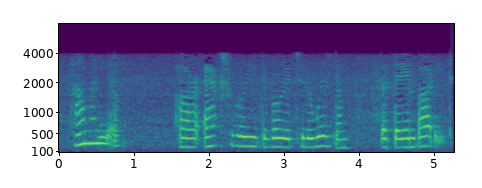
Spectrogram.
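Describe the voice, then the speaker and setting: Noticeable background noise sits behind the recording. A woman speaks at a fairly slow pace. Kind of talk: soft-spoken ASMR book reading. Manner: soft-spoken, calm, relaxed.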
